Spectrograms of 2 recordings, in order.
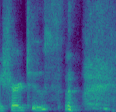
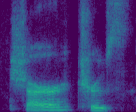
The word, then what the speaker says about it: chartreuse: that's how always say what did I say chartu sometimes some ours are silent for me chartreuse yeah see I said it chartreuse the second time after you said it I said it wrong the first time see I just lost all my credibility after knowing who vermier was the artist and then I said chartu and didn't put the r in it it was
